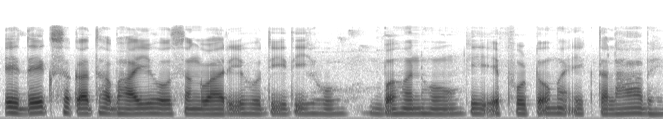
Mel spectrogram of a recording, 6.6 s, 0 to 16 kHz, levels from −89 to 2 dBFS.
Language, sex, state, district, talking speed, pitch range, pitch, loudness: Hindi, male, Chhattisgarh, Kabirdham, 170 wpm, 115-120 Hz, 115 Hz, -25 LUFS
